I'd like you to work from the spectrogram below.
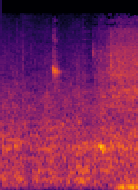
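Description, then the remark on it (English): A truck engine cranks over and catches, its rough mechanical noise building into a low, steady rumble that swells louder toward the end of the short burst. “The truck roared to life.”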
